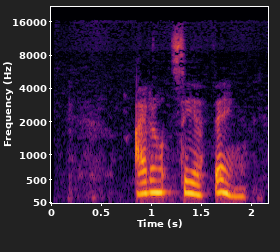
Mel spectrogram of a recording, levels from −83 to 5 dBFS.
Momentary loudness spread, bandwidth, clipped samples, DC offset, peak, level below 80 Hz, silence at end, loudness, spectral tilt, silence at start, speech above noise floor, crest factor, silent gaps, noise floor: 4 LU; 15 kHz; under 0.1%; under 0.1%; -2 dBFS; -54 dBFS; 0.2 s; -13 LUFS; -6.5 dB/octave; 0.85 s; 35 dB; 12 dB; none; -47 dBFS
